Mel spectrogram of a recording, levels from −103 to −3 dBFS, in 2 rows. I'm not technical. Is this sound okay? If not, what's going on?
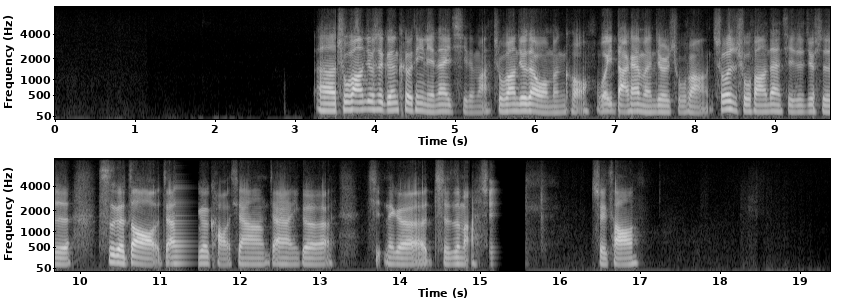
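No, there are a few glitches in this speech clip.

At 3.50 s and again at 13.84 s you get a little jump in the sound. That's most likely a dropped buffer (overrun): the computer didn't grab a chunk of audio in time, so roughly a fiftieth of a second got skipped and the two sides were stitched together.

From 11.20 to 11.49 s, and again from 15.14 to 15.58 s, the sound turns into a fading buzz or hiss and then picks up further along. That's likely a long network dropout, where the audio stopped arriving and the receiver stretched out the last bit to cover. The second one is longer and goes properly quiet for about a third of a second before the sound comes back.

Between 14.83 and 14.90 s there's a shorter version of the same thing, a burst of packet loss. A few pieces of the call went missing or arrived too late, so the last sound gets held and faded for a moment, and the audio resumes a bit further on with that piece missing.

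Right after that, from 15.08 to 15.12 s, there's a tiny smear or wobble. That's short concealed packet loss: a few hundredths of a second never arrived, and the receiver quietly patched the hole by continuing the sound and blending back in.

The call codec trims everything above 8 kHz, so the sound comes across a little muffled, like a phone call.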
